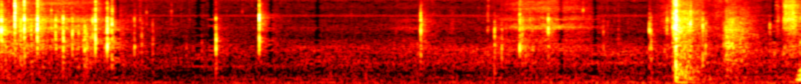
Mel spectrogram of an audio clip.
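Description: Plastic packaging crinkling and crackling as a bagged set of sink supply hookups is handled, densest at first and then in scattered crackles, with one louder crackle about three and a half seconds in.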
